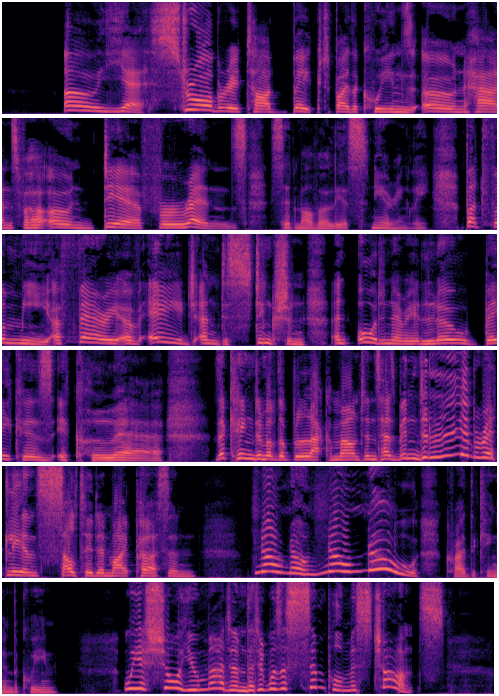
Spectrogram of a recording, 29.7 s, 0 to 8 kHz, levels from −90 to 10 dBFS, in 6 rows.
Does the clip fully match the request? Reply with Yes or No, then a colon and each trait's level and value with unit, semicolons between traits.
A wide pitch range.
Yes: wide, 7.9 semitones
